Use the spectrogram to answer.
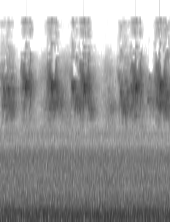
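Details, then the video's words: Sunrise singing of house sparrows: six clear, high chirrups in quick succession, evenly loud, over a faint low rumble. "Sparrows Sound Effect | Sparrow Sounds | Beautiful Birds Singing | Sparrow Calls"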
